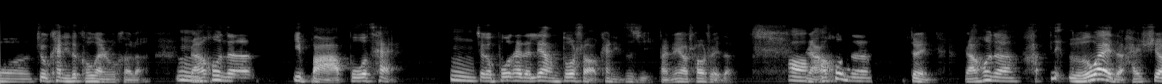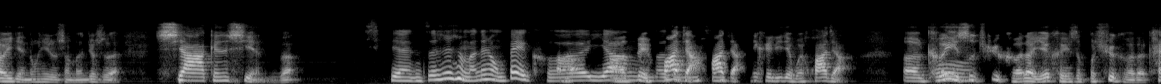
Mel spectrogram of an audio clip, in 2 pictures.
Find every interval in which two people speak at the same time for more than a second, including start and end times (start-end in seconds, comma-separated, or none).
17.7-18.9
